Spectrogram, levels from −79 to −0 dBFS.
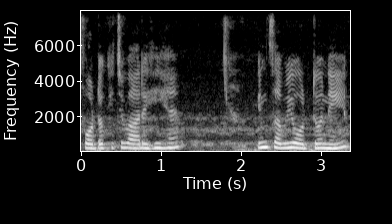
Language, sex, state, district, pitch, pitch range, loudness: Hindi, female, Punjab, Pathankot, 255 Hz, 240-275 Hz, -13 LUFS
